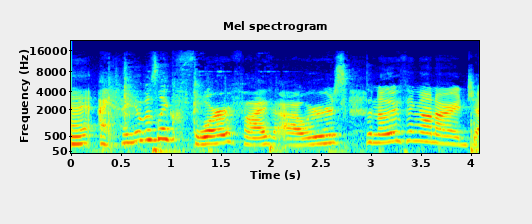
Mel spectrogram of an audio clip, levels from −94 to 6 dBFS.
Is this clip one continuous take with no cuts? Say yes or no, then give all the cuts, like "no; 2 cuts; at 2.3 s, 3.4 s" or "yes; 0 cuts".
no; 1 cut; at 2.9 s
